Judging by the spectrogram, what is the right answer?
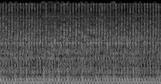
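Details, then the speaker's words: Stihl FS90 trimmer at idle while the L (low) carburetor screw is turned clockwise; the fast, buzzy two-stroke idle rises and runs steady, slightly high. Idle speed raised by the low-speed screw adjustment. "you need to do this with your equipment running at an idle that will increase the rpms and you can hear the increase"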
